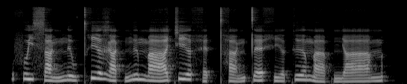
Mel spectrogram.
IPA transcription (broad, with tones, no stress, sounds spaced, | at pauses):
f u˧ j s a˨˩˨ ŋ n ɨ˨˩˦ w t̪ʰ i˧ ə̯ ɣ a˨˩ k̚ ŋ ɨ˧ m aː˨˩˦ c i˧ ə̯ h ɛ˨˩ t̚ t̪ʰ a˨˩˦ ŋ t̪ ɛ˧˥ h i˨˩ ə̯ k ɨ˧ ə̯ m aː˨˩ p̚ ɲ aː˧˥ m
